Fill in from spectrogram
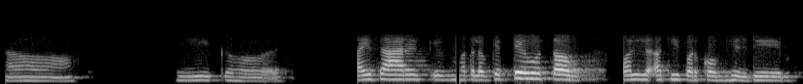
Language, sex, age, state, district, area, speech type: Maithili, female, 30-45, Bihar, Samastipur, urban, conversation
